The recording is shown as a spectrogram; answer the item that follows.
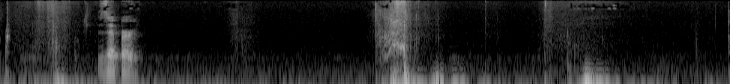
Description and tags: a zipper going down and up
